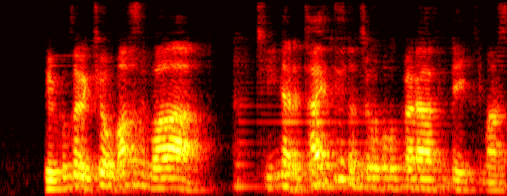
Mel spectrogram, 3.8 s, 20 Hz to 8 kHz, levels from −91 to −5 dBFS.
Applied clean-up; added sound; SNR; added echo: neural mask model DeepFilterNet 3.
